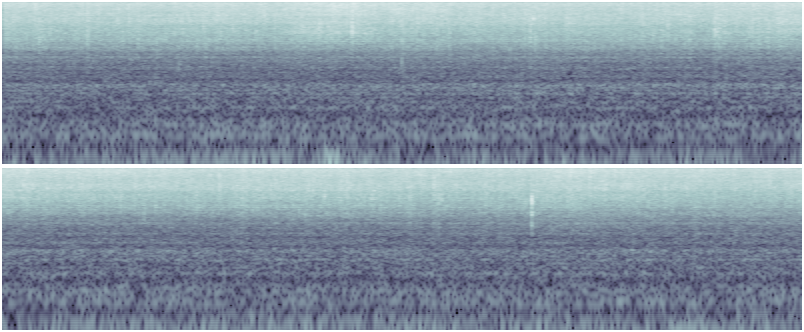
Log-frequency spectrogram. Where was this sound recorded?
in a restaurant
